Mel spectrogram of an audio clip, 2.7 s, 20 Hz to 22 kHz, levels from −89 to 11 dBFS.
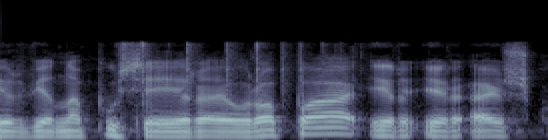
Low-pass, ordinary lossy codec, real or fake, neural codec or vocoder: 7.2 kHz; MP3, 64 kbps; real; none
